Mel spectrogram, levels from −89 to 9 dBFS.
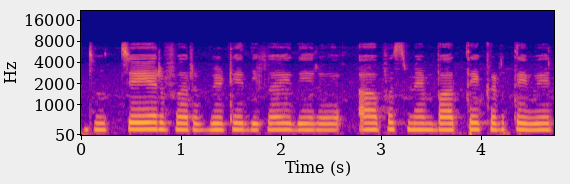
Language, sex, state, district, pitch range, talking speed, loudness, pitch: Hindi, female, Rajasthan, Bikaner, 200-210 Hz, 150 wpm, -15 LUFS, 205 Hz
